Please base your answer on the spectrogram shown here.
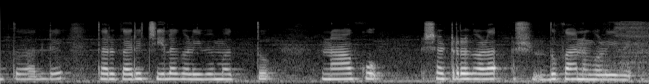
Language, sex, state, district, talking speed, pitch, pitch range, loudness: Kannada, female, Karnataka, Bidar, 90 wpm, 245 Hz, 230-250 Hz, -16 LUFS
